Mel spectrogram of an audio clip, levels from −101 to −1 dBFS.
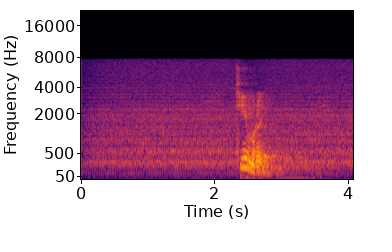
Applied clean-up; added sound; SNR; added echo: none; none; none; reverberation time 1.4 s.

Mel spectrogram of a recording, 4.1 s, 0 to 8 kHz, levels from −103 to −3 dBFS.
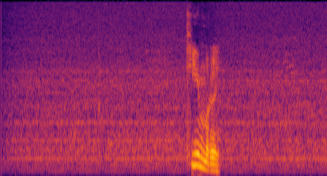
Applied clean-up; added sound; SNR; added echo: none; none; none; none.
